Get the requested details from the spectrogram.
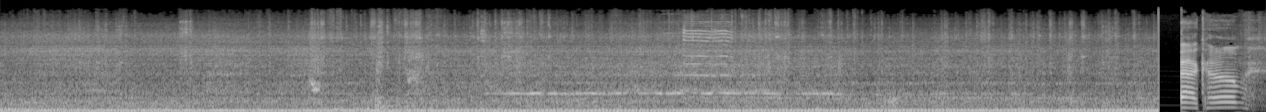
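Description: A small plane's propeller engine drones steadily and loudly.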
